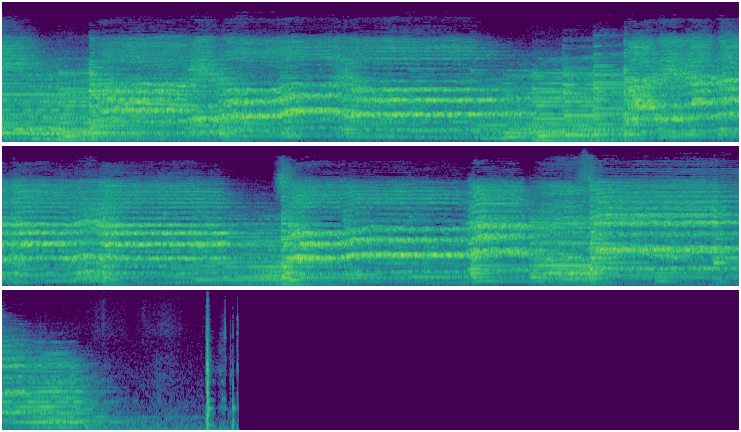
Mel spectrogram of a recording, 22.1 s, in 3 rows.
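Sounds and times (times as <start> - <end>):
school music: 0.0 - 16.7.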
